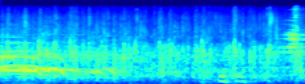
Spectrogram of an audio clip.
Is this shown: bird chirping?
no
